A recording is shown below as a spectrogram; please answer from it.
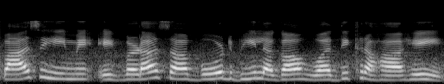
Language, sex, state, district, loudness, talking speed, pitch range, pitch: Hindi, female, Madhya Pradesh, Dhar, -13 LUFS, 175 wpm, 230-275 Hz, 245 Hz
